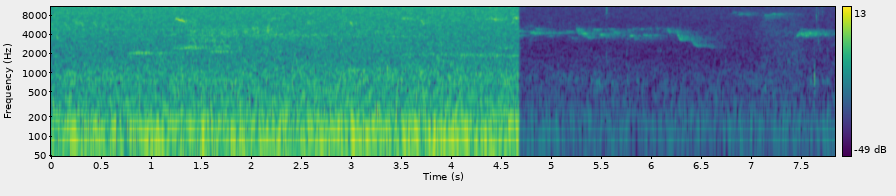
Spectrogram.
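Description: Loud, steady outdoor rushing noise with birds chirping faintly through it. It cuts off abruptly about four and a half seconds in, leaving quieter birdsong.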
